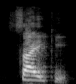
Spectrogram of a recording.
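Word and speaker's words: psyche: क्या पढ़ते हैं इसको साईकी क्या पढ़ते हैं साइक ठीक है ध्यान देना है स्पेलिंग जरूर ध्यान देना है क्योंकि जब बोल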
